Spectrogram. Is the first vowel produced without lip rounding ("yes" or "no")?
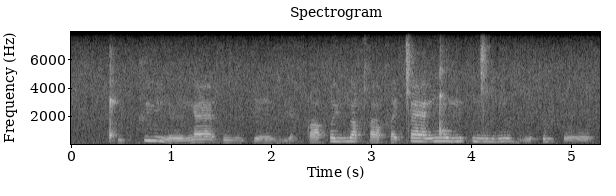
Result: no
